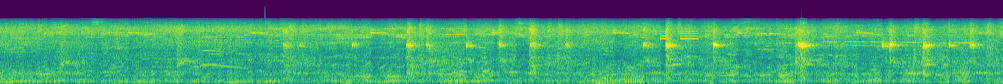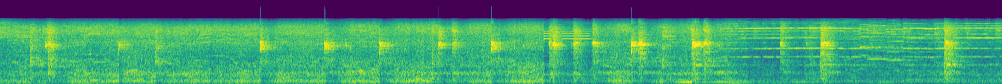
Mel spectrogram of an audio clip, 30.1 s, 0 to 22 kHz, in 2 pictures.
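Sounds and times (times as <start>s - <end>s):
steady noisy din: 0.0s - 30.0s.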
